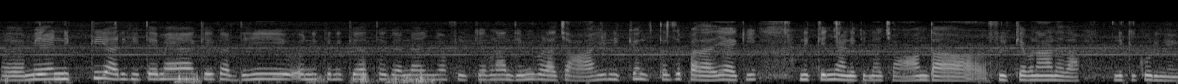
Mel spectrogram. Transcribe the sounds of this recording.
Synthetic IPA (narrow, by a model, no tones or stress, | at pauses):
mɛ̃ːnɪkiːaːɾiːsiːt̪eːmɛ̃ːkeːkəɾd̪iːnɪkːinɪkːeːət̪ʰːeːkəɾnãːɪjãːpʰɪlkeːbəñãːnd̪ĩʋĩːbəɽaːt͡ʃaːɦiːnɪkːeːõnd̪aːt̪asepət̪aːd̪eːɛːkɪnɪkːeːɲaːñeːkɪnːaːt͡ʃaːɦʊnd̪aːpʰɪlkeːbəɽaːneːd̪aː | nɪkːiːkoɽijãː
